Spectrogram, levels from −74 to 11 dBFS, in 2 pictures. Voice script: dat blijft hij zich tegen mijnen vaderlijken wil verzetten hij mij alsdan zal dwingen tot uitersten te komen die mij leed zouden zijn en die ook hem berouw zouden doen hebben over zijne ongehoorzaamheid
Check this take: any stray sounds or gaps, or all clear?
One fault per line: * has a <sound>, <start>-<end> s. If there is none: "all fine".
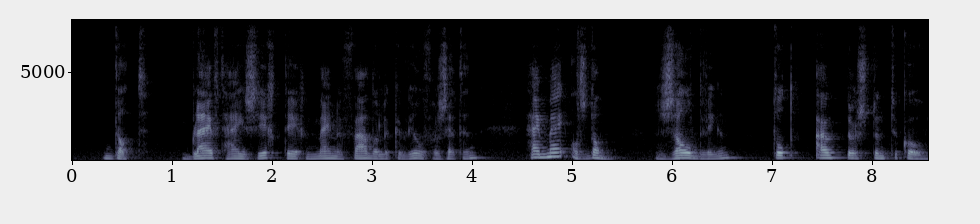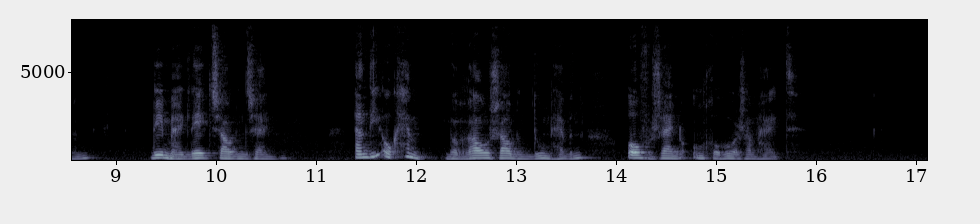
all fine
